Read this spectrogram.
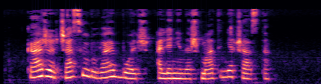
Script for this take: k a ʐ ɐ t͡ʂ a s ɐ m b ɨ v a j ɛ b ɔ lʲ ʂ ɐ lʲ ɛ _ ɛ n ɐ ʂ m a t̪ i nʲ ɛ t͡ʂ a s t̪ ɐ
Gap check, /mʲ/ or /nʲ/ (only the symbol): nʲ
